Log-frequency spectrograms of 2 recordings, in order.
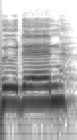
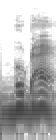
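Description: First: The final n sound is pronounced. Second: The final n sound is silent. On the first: The speaker is from out of town. "they know that you're from out of town" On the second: The speaker is a local. "that's how the Creole and Cajun, they say boudin"

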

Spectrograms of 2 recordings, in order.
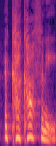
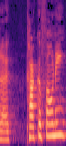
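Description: First: The start sounds like 'kuh-koff'. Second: The start sounds like 'caca'. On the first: The speaker calls it right. "cacophony actually sounds sort of pretty" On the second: The speaker calls it wrong. "I say it wrong on purpose ... Because it sounds like caca"

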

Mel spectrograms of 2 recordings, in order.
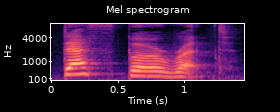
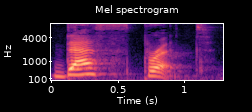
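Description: First: The word is said with three syllables. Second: The word is said with two syllables. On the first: "instead of" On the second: "Reducing three syllables into two"

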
